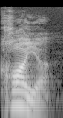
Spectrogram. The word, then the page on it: croia: croio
